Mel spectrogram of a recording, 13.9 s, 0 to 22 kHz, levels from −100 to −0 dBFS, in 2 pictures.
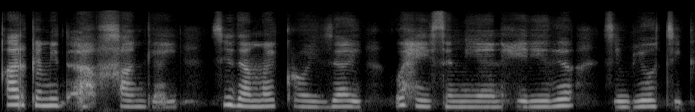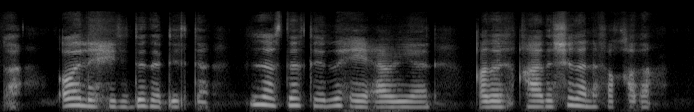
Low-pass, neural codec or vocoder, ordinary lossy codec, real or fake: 14.4 kHz; autoencoder, 48 kHz, 32 numbers a frame, DAC-VAE, trained on Japanese speech; AAC, 64 kbps; fake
